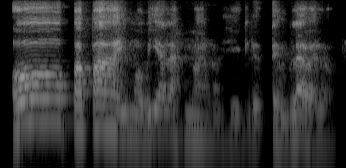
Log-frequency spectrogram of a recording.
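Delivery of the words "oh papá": a child begging his father in a high, hammed-up plea; fawning child. Child flatters his father for ice cream, high mock plea. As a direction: overdo the child's reverent begging.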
